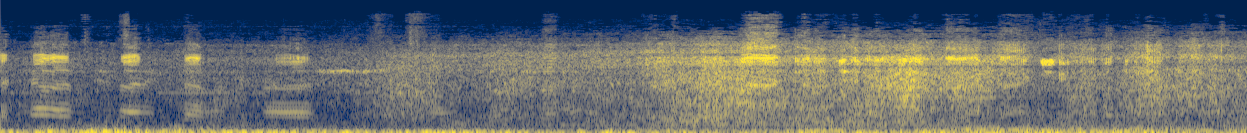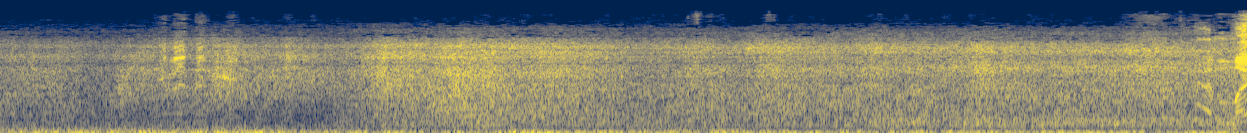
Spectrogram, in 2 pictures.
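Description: An airliner landing at Vancouver airport, a loud sustained roar of jet engine and rushing air that stays steady throughout, with talk over it.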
